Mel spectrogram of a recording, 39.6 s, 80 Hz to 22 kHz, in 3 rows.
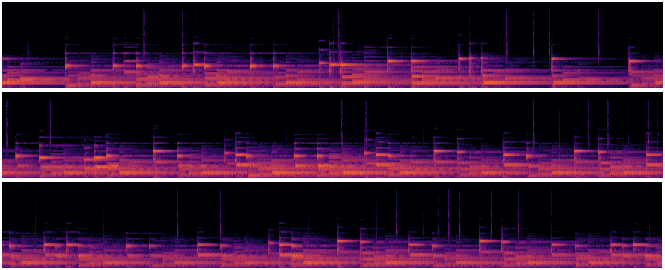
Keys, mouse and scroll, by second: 0.0-1.5 scroll down 1, 2.2-2.7 scroll up 2, 3.1 alt+middle click, 3.1 click, 5.9 alt+middle click, 6.1 scroll down 1, 6.4 scroll up 1, 6.9 alt+click, 10.0 alt+click, 10.5 alt+click, 12.0 scroll down 1, 12.6 scroll up 1, 13.0 alt+middle click, 13.3 alt+click, 13.6-16.0 scroll down 1, 19.0-19.3 scroll up 1, 19.4 alt+middle click, 19.7 scroll down 1, 20.0 alt+click, 23.3 scroll up 1, 23.8 alt+click, 24.3 alt+middle click, 24.5 scroll down 1, 25.2 alt+click, 25.3 right click, 26.3 double click, 30.2 alt+click, 30.3 scroll down 1, 33.2 scroll up 1, 34.0 alt+middle click, 34.3 alt+click, 34.8 alt+click, 36.2 alt+click, 36.7 alt+click, 37.1 alt+middle click.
